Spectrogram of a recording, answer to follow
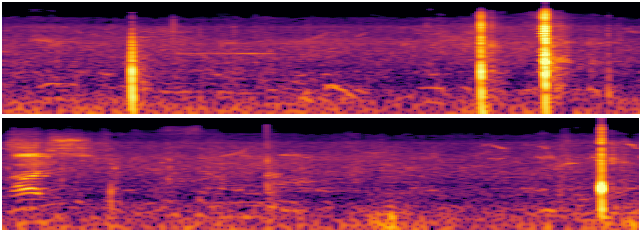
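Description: Cricket ball knocking on bat and practice pitch during batting drills in the nets: a single sharp knock about half a second in, then two sharp knocks a third of a second apart about two and a half seconds in.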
